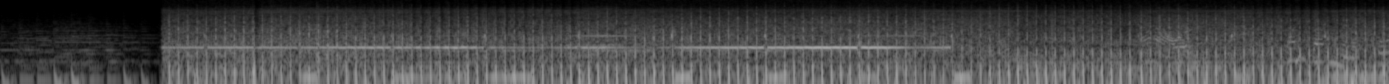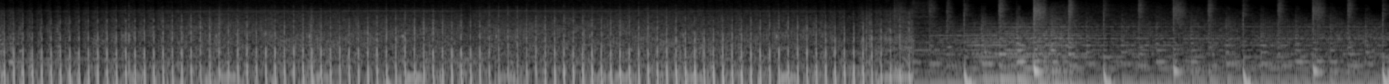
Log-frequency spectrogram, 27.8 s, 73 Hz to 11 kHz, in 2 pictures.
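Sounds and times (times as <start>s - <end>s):
shortwave radio static: 1.6s - 23.5s, 27.6s - 27.7s
over-the-horizon radar pulses tapping on shortwave: 1.6s - 27.7s
faint whistling tone: 3.2s - 9.7s.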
